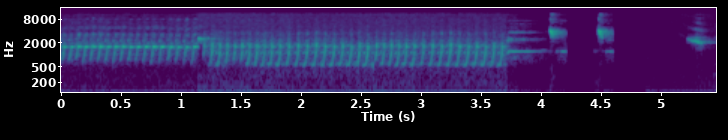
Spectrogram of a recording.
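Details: A 1997 champion Waterslager-type Malinois canary delivers a long, even, rapid trill that shifts pitch midway, followed by a few isolated chirps, recorded as training song for young birds.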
